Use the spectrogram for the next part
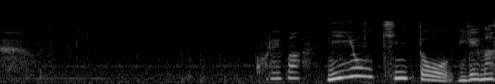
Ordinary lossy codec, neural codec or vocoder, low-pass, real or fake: none; none; none; real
